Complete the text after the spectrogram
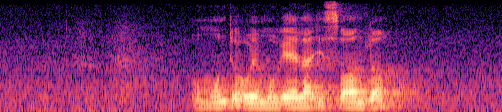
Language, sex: Zulu, male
